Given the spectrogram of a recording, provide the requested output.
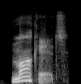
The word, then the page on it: market: British English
